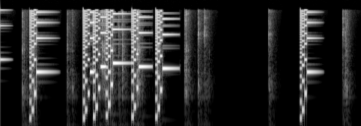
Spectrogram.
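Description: Chiptune blips from a Sytrus square-wave synth patch: short notes that fade quickly, each jumping up in octave steps as its stepped pitch envelope plays out. Two single blips, then a quick run of about six, then one more near the end, with a few faint clicks in the gaps.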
